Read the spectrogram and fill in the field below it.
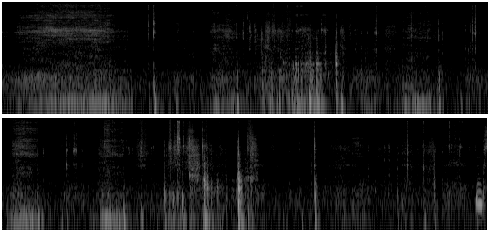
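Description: Paper being cut with scissors while making a scrapbook mini album cover indoors, with rain falling on a roof window, heard as a series of short, close snipping and rustling sounds at an uneven pace.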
